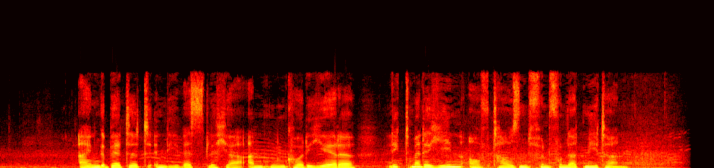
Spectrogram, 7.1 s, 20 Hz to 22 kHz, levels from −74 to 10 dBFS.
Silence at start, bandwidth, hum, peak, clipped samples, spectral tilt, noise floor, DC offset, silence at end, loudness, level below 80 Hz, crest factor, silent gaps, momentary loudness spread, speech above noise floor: 0 s; 13 kHz; none; 0 dBFS; under 0.1%; -6 dB/octave; -34 dBFS; under 0.1%; 0.3 s; -12 LUFS; -42 dBFS; 12 dB; none; 13 LU; 23 dB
